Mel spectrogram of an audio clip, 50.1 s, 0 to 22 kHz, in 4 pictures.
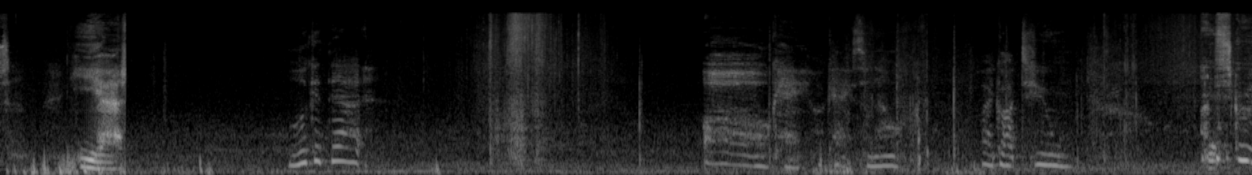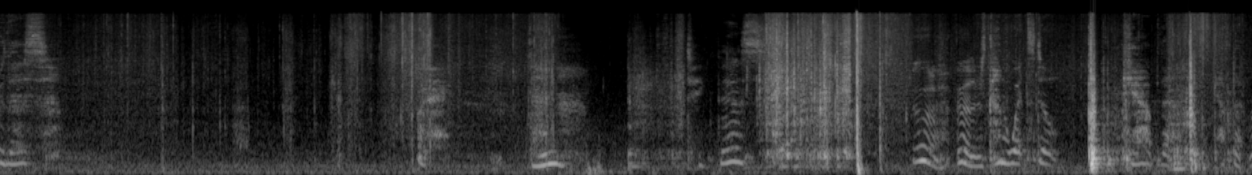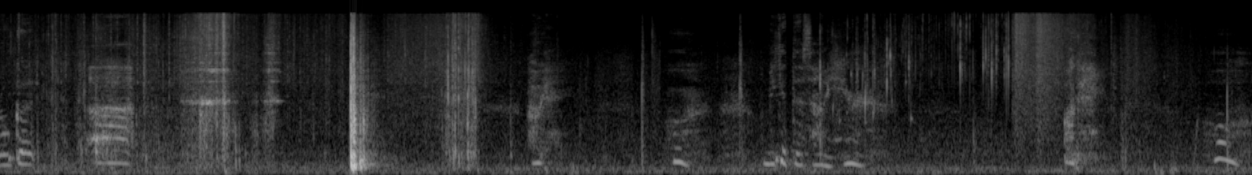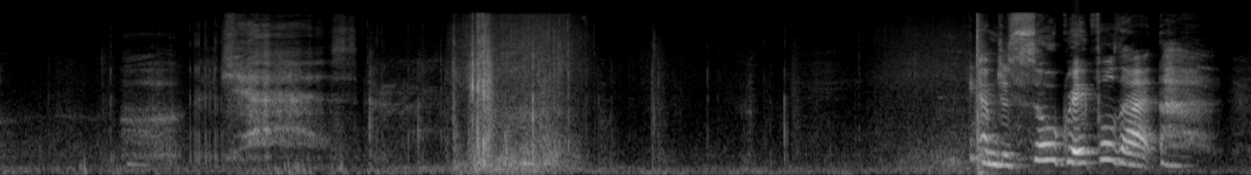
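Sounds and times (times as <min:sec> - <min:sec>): shrub leaves rustling: 0:11.1 - 0:18.2, 0:20.0 - 0:30.0, 0:34.6 - 0:36.5
footstep on wood-chip mulch: 0:34.8 - 0:36.4.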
